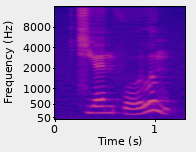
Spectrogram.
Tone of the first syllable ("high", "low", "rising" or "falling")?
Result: high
